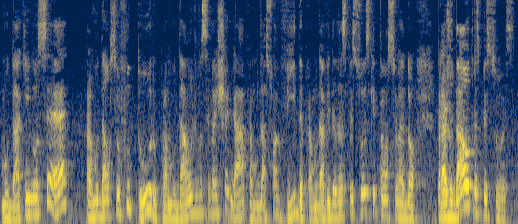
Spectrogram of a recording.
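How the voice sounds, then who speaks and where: A man of about forty with a Brazilian accent mentors civil service exam candidates, giving informal motivational coaching to live-stream viewers. His voice is on the high side and animated, quick with few pauses, and he emphatically repeats key phrases. There is a little hiss or hum.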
